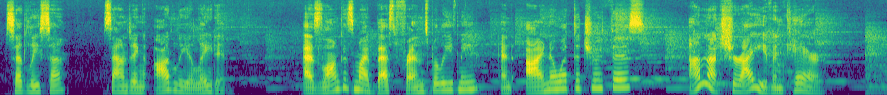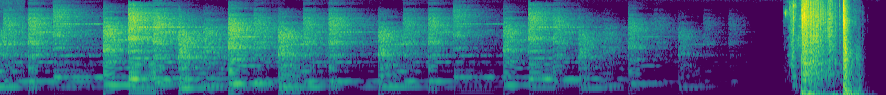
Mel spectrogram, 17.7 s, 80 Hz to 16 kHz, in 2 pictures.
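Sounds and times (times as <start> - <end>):
speech: 0.1 - 2.4, 3.0 - 8.3
soft tonal music: 1.0 - 16.2
screen door of a camp office banging against a wall: 16.7 - 17.7.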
